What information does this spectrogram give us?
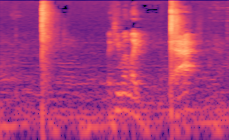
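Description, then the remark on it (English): Two sharp, loud smacks of a fist punching into an open palm, about a second and a half apart, with a brief murmur of voice between them. “He was punching his hand.”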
